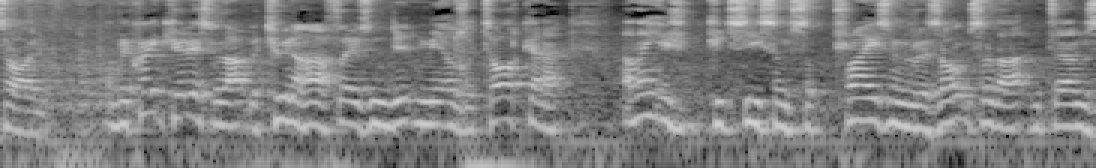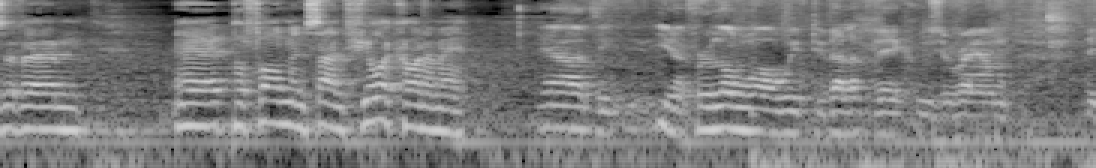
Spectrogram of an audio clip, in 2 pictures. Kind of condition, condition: setting, busy venue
